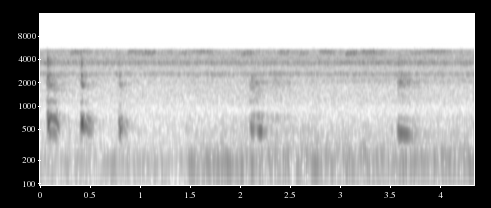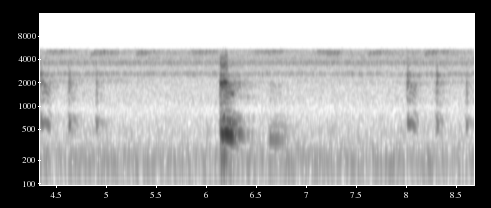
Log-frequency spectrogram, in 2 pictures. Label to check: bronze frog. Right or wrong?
Right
